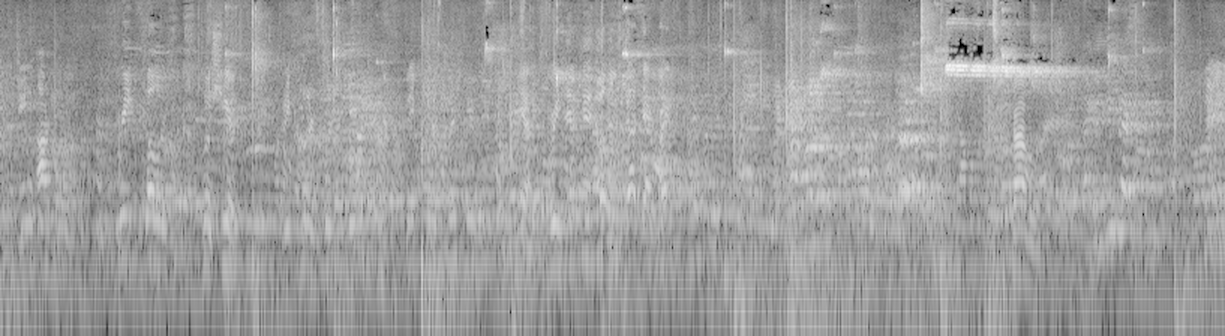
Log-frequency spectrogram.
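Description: Men shout and call out to each other across an echoing gym.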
